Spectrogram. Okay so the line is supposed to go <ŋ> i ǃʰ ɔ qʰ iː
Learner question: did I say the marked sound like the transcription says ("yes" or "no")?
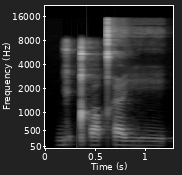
no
